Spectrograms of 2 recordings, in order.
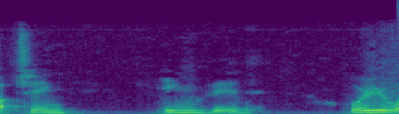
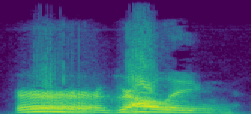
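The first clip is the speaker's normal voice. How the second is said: growling dog; 11 dB louder, much slower than usual. Pretend. Imitates growling dogs.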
